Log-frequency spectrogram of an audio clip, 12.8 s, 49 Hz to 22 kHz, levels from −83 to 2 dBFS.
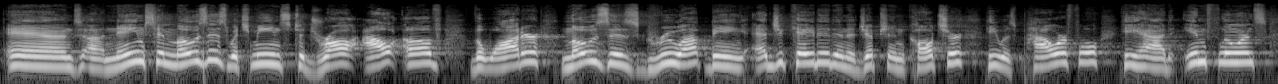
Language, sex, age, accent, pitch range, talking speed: English, male, 40-59, American, 160-205 Hz, 125 wpm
